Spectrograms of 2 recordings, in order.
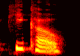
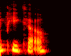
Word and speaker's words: Picoult: Jodi has her own TikTok now, and it's Jodi Pico. So just for everyone to know, we've all been saying her last name wrong. Jodi Pico.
